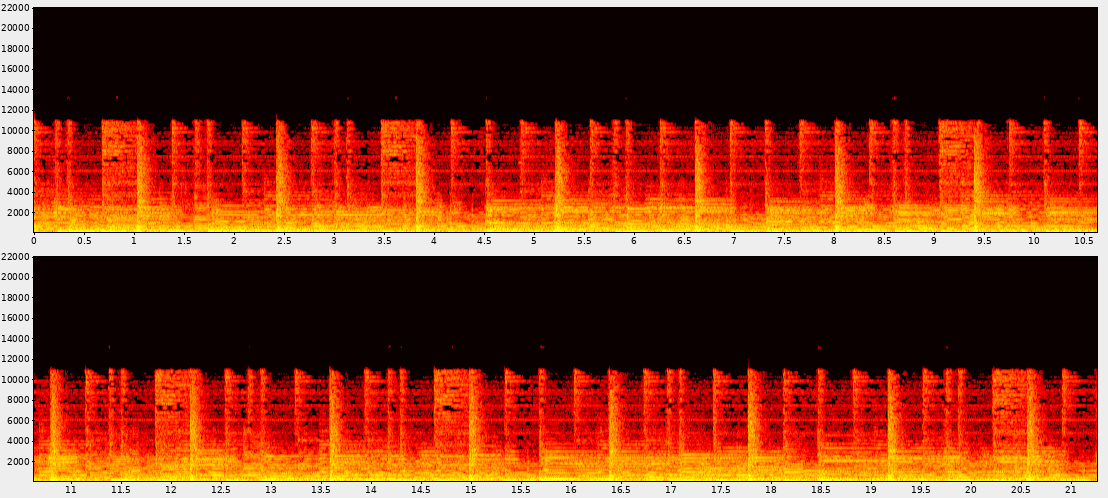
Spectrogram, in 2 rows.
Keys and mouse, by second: 8.0 shift+click, 14.6 Down, 16.7 Delete, 18.3 Up, 20.4 F2.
